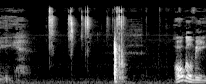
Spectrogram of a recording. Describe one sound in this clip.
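Dice clatter into a plastic tray.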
